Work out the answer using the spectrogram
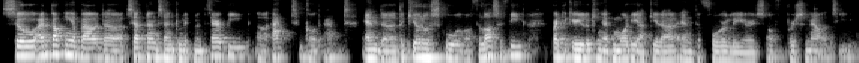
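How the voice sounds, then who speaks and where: Relaxed friendly male lecturer in his forties. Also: medium pitch, brisk, low-quality recording. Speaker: guest lecturer. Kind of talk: academic presentation.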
